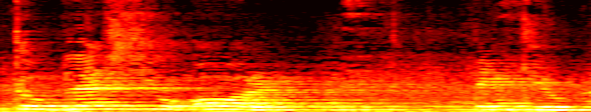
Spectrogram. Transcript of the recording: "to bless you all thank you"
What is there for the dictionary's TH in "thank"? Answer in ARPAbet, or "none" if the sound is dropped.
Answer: T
